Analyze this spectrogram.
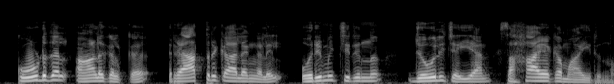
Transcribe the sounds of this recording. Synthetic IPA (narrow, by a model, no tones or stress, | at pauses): kuːɽuðɐlaːɭuɣɐɭkɨ | ɾaːt̪riɣaːlɐŋːɐɭil | o̞ɾumit͡ɕːiɾunːɨ | d͡ʑo̞ːlit͡ɕe̞jːaːnsɐhaːjɐɣɐma̰ːjiɾṵnːṵ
